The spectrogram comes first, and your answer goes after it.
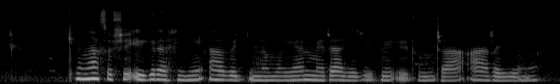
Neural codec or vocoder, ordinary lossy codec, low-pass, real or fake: codec, 44.1 kHz, 7.8 kbps, DAC; none; none; fake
